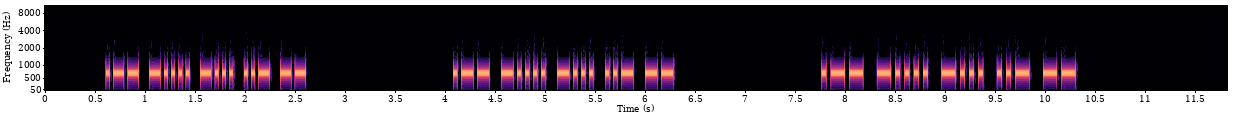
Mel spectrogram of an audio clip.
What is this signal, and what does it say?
Morse code, heard as a keyed tone, about 28 wpm, 700 Hz. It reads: W6BUM W6BUM W6BUM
